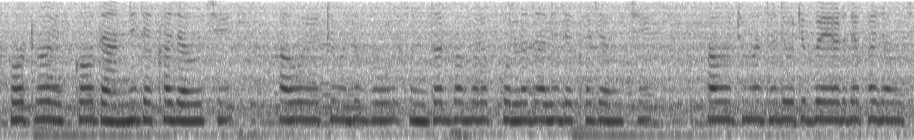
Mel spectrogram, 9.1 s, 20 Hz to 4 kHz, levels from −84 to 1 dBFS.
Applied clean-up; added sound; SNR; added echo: none; Bowed string instrument; 20 dB; reverberation time 0.3 s.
